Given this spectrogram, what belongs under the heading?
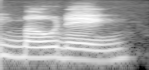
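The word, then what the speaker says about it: Moning: by Karen Marie Monning its Monning right so you see no last name I don't know it's like I don't want to say moaning like like you know I don't want to say that always so I'm gonna say Monning but um it's a it's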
